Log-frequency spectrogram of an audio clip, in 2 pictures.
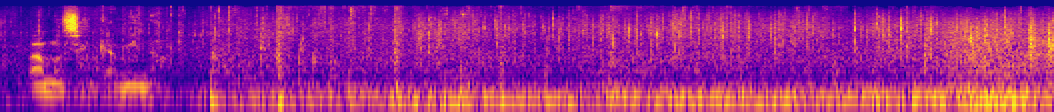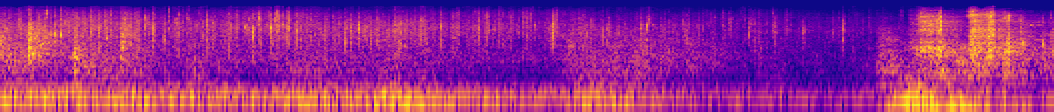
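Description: A fire roars and crackles steadily.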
